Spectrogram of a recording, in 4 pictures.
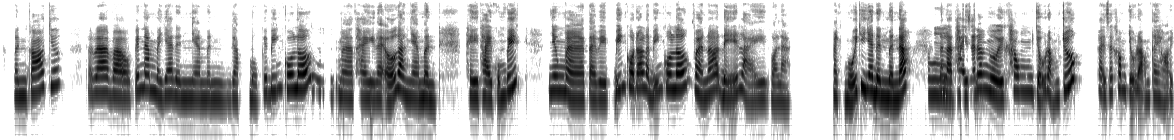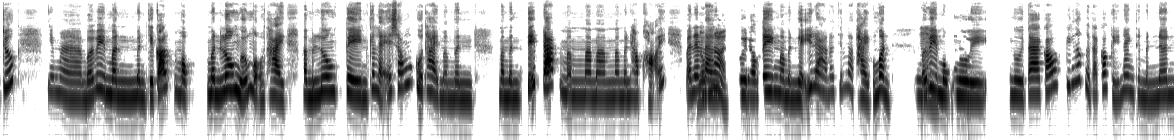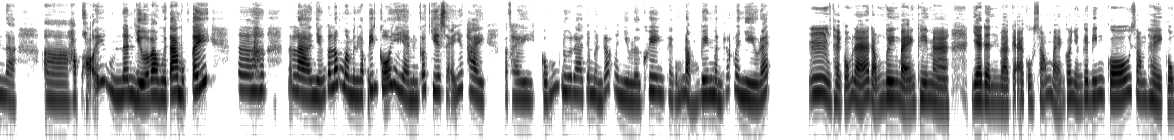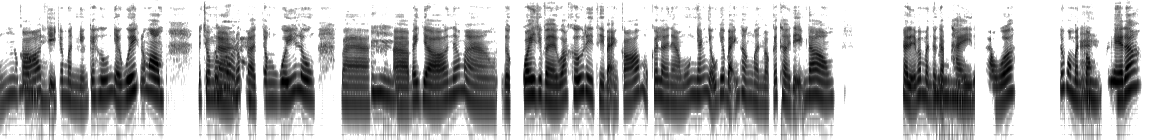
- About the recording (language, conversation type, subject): Vietnamese, podcast, Bạn có thể kể về một người đã làm thay đổi cuộc đời bạn không?
- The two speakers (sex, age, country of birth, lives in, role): female, 20-24, Vietnam, Vietnam, guest; female, 25-29, Vietnam, Vietnam, host
- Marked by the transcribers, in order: other background noise; tapping; laughing while speaking: "ơ"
